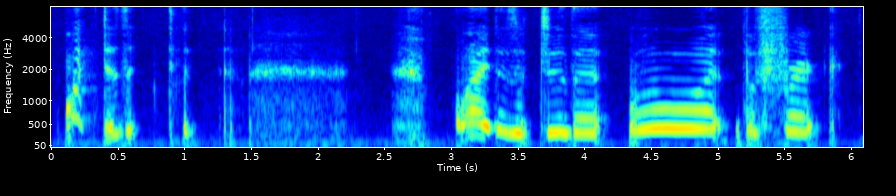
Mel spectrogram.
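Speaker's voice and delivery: high, cracking laugh-talk; laughing squeal. Real, not acted. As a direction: giggle through the question. Laughing at bug.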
